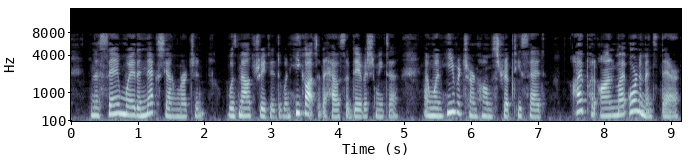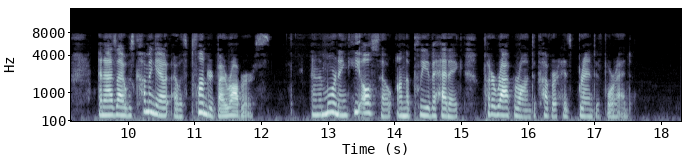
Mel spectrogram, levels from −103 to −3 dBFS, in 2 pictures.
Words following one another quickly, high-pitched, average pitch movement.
Yes: fast, 210 wpm; high, 210 Hz; average, 4.0 semitones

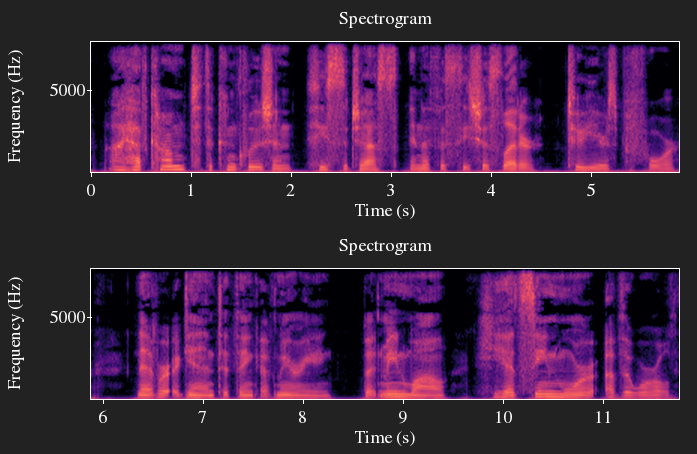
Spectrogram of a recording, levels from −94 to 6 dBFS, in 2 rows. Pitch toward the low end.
No: medium, 150 Hz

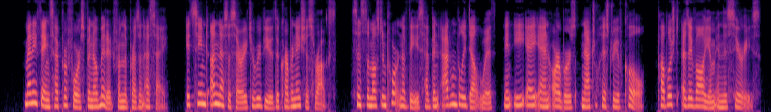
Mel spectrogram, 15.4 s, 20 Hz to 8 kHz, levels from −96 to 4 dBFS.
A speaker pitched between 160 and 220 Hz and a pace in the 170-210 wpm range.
Yes: medium, 185 Hz; average, 175 wpm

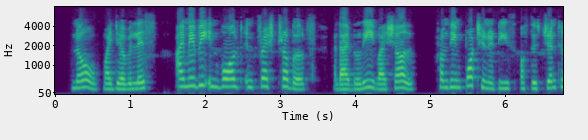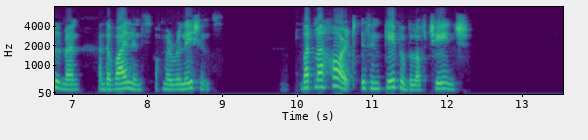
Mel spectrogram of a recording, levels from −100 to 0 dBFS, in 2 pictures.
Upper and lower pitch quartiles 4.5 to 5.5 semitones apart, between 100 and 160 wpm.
Yes: average, 5.0 semitones; average, 155 wpm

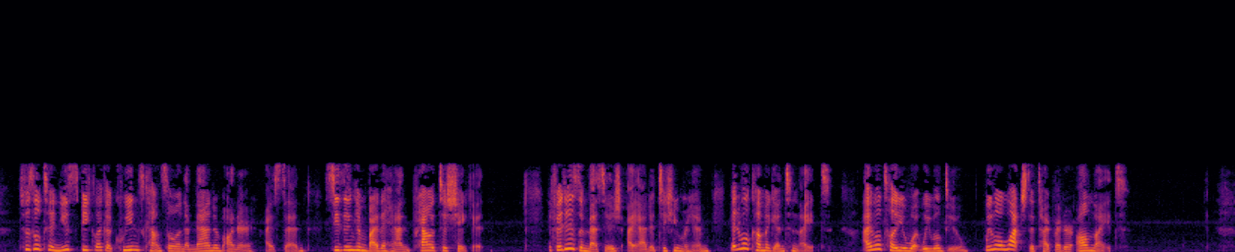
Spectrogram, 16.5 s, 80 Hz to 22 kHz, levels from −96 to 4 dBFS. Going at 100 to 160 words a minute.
No: fast, 205 wpm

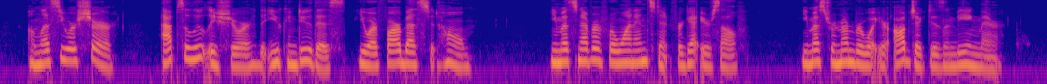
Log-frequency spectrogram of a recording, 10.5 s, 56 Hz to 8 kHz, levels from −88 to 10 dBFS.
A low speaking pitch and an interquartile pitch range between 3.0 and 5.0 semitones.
No: high, 190 Hz; average, 3.9 semitones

